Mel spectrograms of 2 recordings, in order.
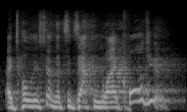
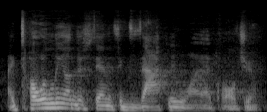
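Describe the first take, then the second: First: It sounds eager, like wanting money. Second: It sounds warm and caring.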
